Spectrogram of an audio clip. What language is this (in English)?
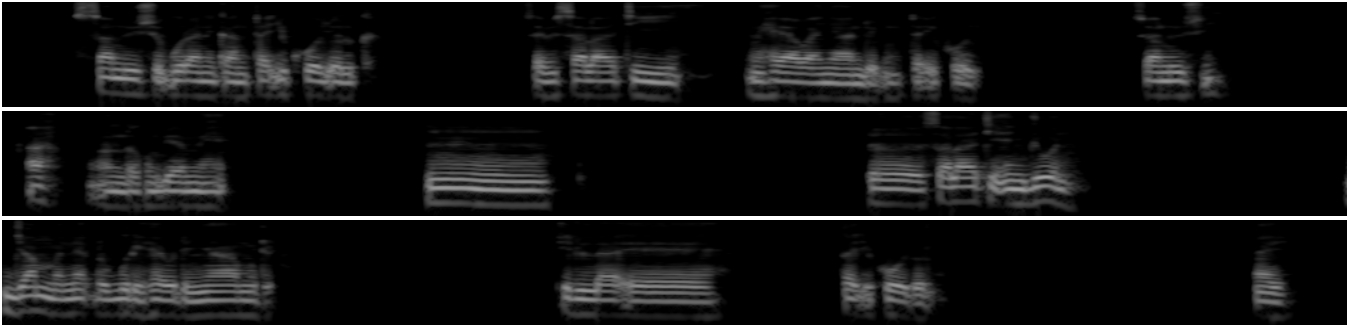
Maasina Fulfulde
